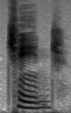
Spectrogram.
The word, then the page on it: change: American English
